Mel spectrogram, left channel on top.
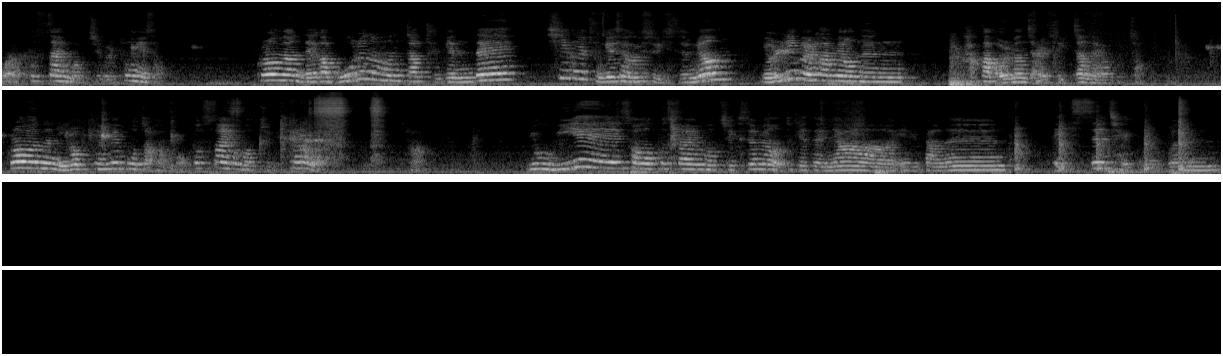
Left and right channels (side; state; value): right; silent; digital silence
